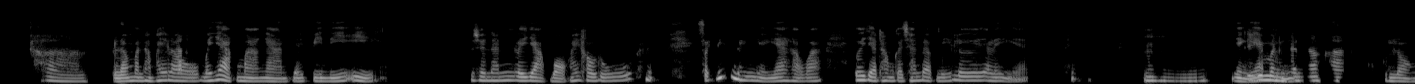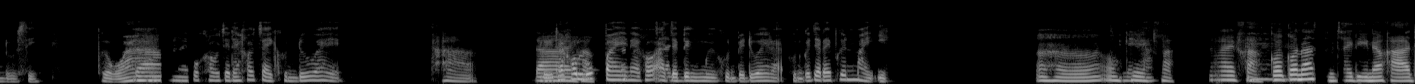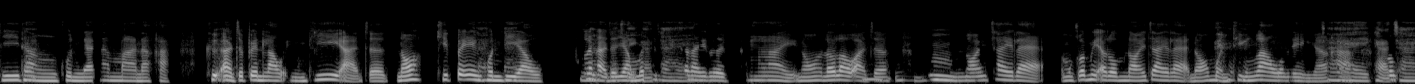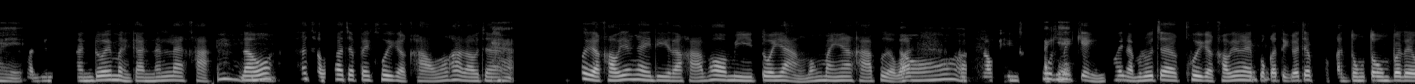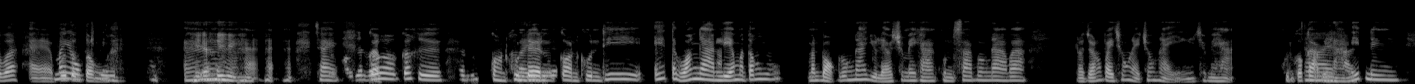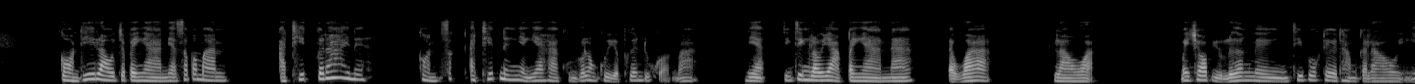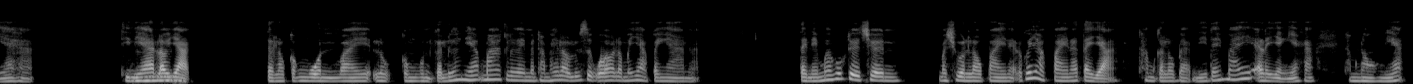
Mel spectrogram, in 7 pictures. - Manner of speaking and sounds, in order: tapping; chuckle; laugh; other background noise; laugh; unintelligible speech; laugh; chuckle; laugh; unintelligible speech; unintelligible speech
- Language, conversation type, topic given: Thai, advice, ฉันควรทำอย่างไรเมื่อรู้สึกกังวลและประหม่าเมื่อต้องไปงานเลี้ยงกับเพื่อนๆ?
